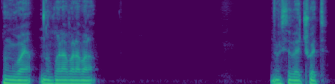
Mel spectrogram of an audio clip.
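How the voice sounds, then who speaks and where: A man in his thirties from France, chatting casually on a stream, answering questions and pausing often with fillers and restarts. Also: sits low, monotone, dark tone. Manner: hesitant, lots of fillers and restarts.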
